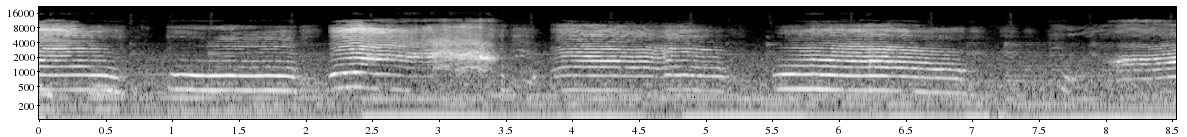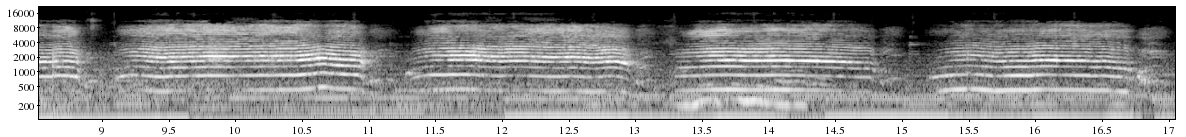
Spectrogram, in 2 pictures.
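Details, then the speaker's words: Infant girl crying at night with severe stomach ache and cramps recurring every 15 minutes, parents link to Cerelac: sustained, high-pitched, distressed crying in long repeated bouts over background music. "But उसके बाद every 15 minutes में को pain start होने लगा था"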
